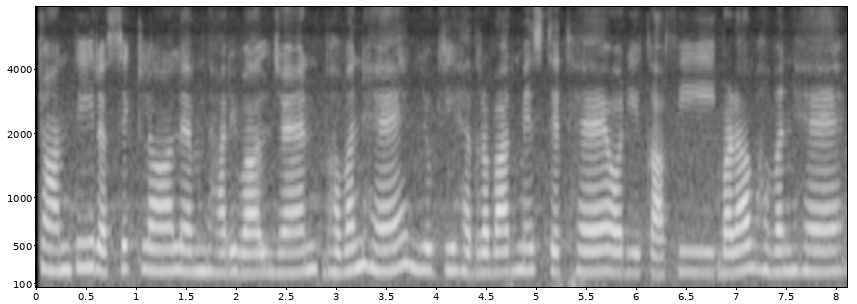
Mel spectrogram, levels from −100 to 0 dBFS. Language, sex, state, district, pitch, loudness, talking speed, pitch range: Hindi, female, Uttar Pradesh, Etah, 225 Hz, -17 LUFS, 150 wpm, 215-235 Hz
